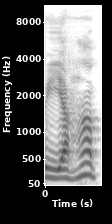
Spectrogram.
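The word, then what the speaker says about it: ewe: यही मैं आपको समझाना चाह रहा हूँ, क्योंकि इसका प्रोनाउंसिएशन अगर आप करेंगे तो इसका प्रोनाउंसिएशन होता है यू।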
